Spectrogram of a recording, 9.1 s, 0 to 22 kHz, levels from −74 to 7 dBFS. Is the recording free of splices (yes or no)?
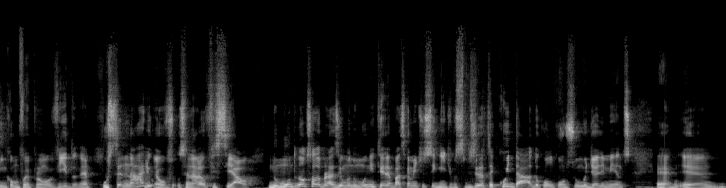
no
